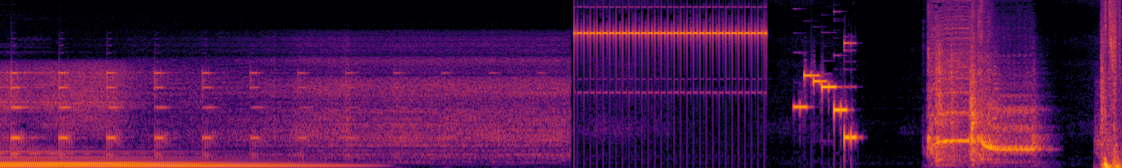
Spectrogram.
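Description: Music fades out over the first few seconds. Electronic sound effects follow: a fast-trilling high beep for about two and a half seconds, a quick run of short stepped tones, and a burst of noise with a tone gliding downward.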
